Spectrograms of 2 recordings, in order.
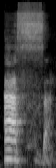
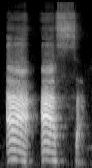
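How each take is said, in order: First: Said in the usual way. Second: Teacher tells her class to draw out aça slowly; slow spelled-out aça. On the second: Shown as a demonstration. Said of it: "A S S".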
